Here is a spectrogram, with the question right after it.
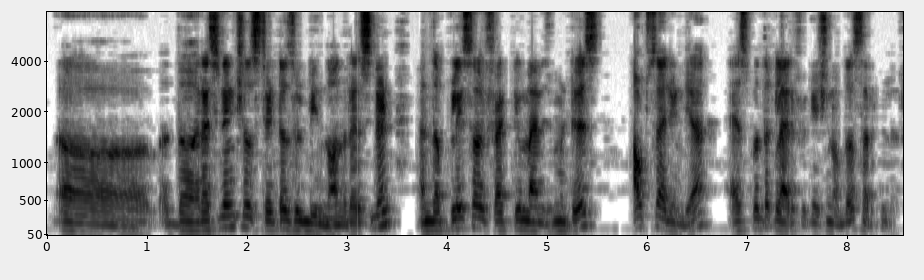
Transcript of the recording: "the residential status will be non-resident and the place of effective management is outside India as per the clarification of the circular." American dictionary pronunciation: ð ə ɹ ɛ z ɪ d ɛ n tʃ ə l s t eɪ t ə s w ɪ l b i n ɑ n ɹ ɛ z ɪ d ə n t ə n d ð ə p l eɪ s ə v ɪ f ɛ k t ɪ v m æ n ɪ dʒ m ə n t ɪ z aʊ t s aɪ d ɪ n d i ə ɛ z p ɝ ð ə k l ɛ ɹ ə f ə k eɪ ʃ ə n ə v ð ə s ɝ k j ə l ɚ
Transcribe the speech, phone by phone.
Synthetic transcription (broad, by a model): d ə ɹ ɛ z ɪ d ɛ n ʃ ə l s t eɪ t ə s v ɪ l b i n ɑ n ɹ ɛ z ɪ d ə n t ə n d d ə p l eɪ s ə v ɪ f ɛ k t ɪ v m æ n ɪ dʒ m ə n t ɪ z aʊ t s aɪ d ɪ n d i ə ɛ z f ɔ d ə k l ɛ ɹ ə f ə k eɪ ʃ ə n ə v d ə s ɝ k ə l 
